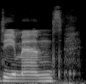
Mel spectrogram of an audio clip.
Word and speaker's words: daemons: It's just pronounced demons in the same way that Philip Pullman demons are, which is shenanigans all around.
